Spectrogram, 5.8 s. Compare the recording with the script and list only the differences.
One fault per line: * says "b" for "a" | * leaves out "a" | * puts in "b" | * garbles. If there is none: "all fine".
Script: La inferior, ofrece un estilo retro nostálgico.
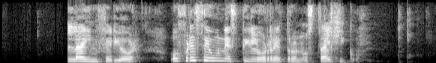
all fine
